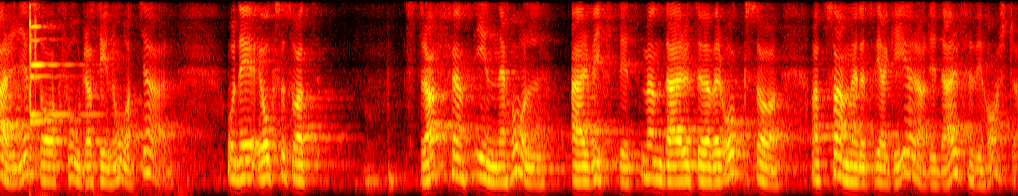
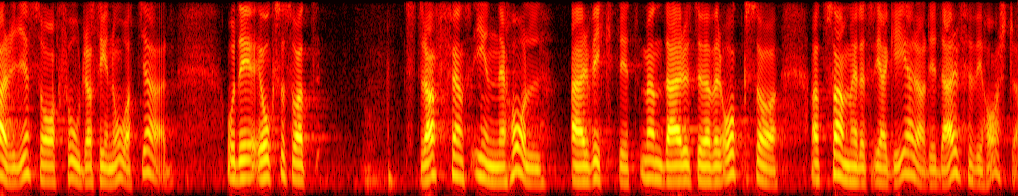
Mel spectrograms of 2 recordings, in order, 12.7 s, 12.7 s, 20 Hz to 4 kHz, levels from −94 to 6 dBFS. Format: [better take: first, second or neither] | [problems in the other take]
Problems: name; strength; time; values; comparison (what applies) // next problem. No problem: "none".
second | background sound (Chink, clink); 4 dB below the speech // room echo; dies away in 0.8 s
